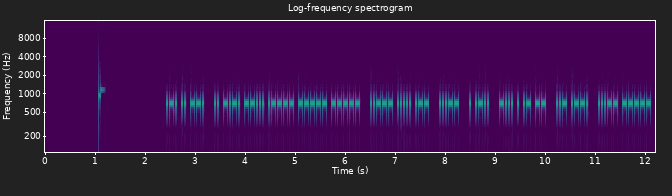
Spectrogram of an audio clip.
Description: Morse code, heard as a keyed tone, about 40 wpm, 700 Hz. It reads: RIG IC7100 25W 3 EL BEAM UP 30
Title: Practice QSO - Exchange 2 - Info - 40wpm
